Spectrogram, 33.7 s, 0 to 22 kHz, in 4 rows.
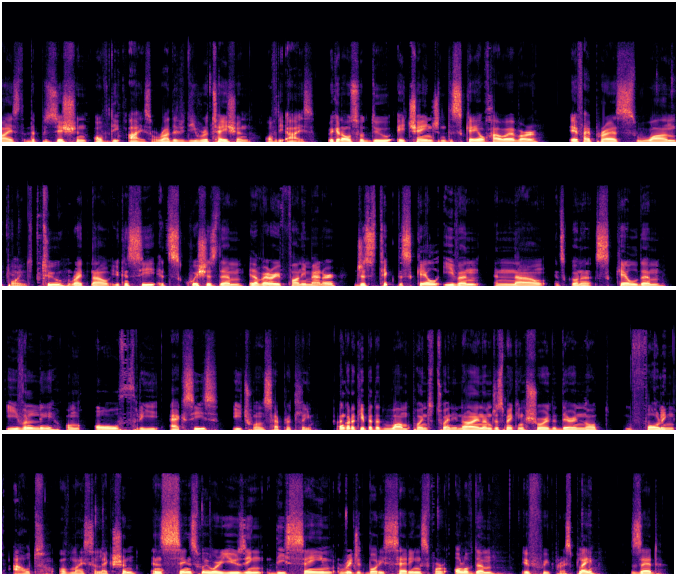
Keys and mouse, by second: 3.3 KP_1, 5.4-10.2 drag, 10.9-12.7 middle drag, 14.5 middle click, 15.5-21.0 drag, 22.4-23.3 drag, 24.4-25.7 drag, 27.1 KP_1, 28.5 KP_1, 30.3 KP_7, 31.6 shift+middle drag, 32.0 alt+a, 32.6-32.9 shift+middle drag, 33.4 z.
